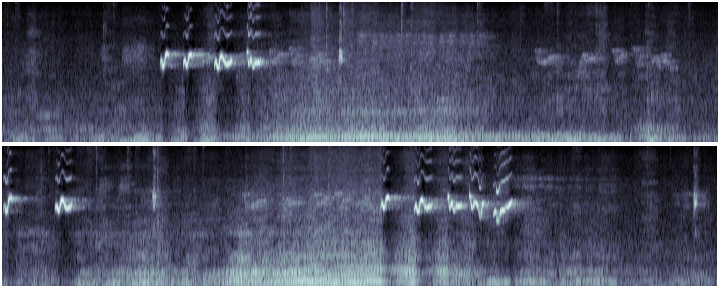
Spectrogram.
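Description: Caged silver-eared mesia giving short, sharp call notes in quick runs: a burst about two seconds in, two separate notes around the middle, and another burst about three quarters through. Between the runs a broad rushing noise swells twice.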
